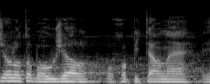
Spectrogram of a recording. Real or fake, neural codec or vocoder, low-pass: real; none; 14.4 kHz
